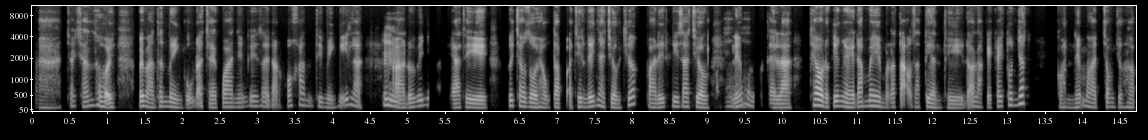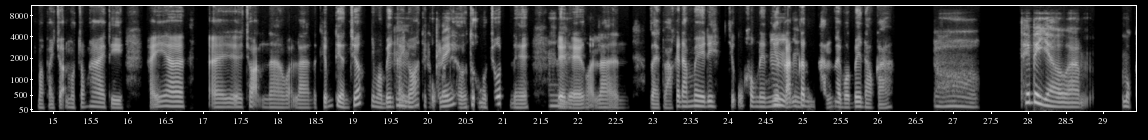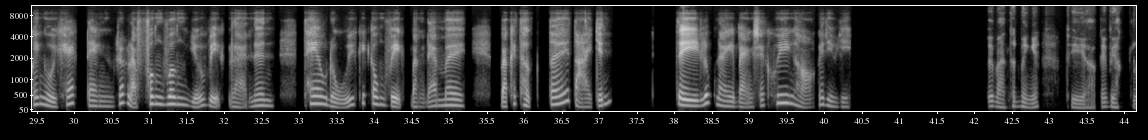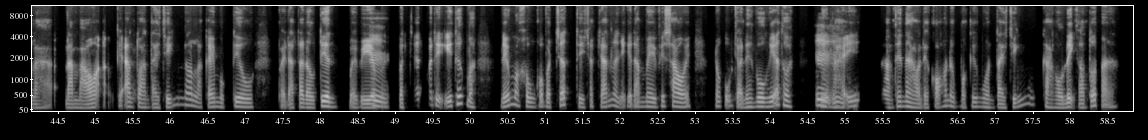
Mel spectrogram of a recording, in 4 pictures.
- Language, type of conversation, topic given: Vietnamese, podcast, Bạn cân bằng giữa đam mê và tiền bạc thế nào?
- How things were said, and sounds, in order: laughing while speaking: "rồi"; tapping; other background noise; bird; other noise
